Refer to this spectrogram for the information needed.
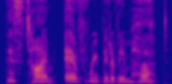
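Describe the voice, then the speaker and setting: A woman's voice: high-pitched, flat delivery, moderate pace. A woman reading fan fiction aloud as a narrator, in a dramatic storytelling style. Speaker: podfic narrator.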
